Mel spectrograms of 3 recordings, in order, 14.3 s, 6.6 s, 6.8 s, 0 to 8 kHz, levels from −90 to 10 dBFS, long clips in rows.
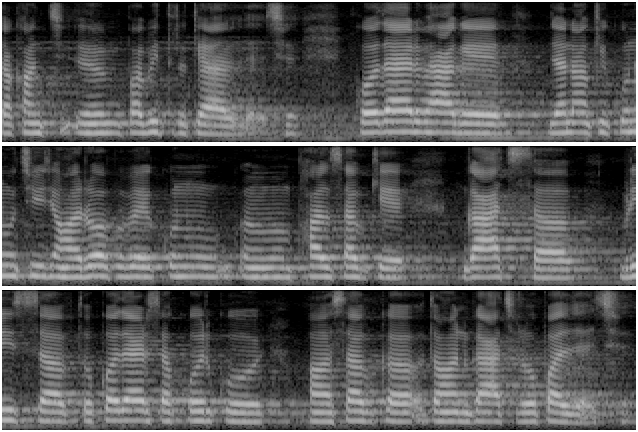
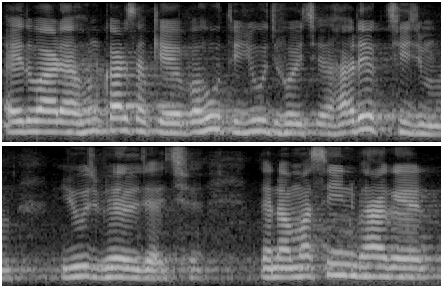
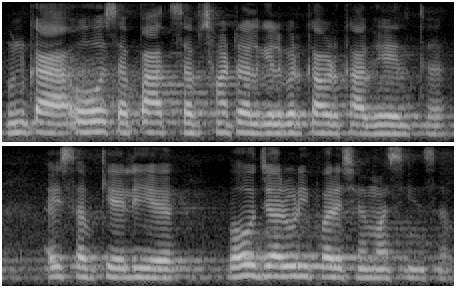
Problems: background sounds at intervals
